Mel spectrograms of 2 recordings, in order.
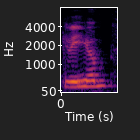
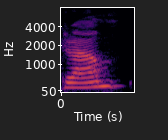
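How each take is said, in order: First: The name is said with a non-American pronunciation. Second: The name is said with an American pronunciation. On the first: This is how the speaker's own region says it. "and not Graham" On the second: This is how people in America say it. "you guys pronounce it Graham"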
